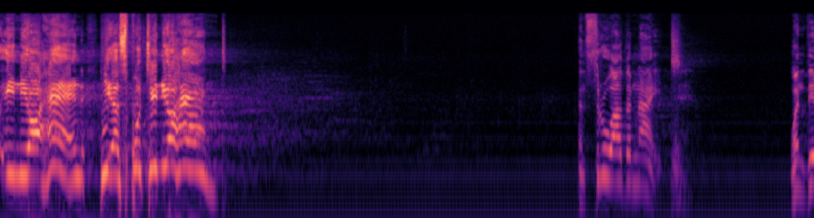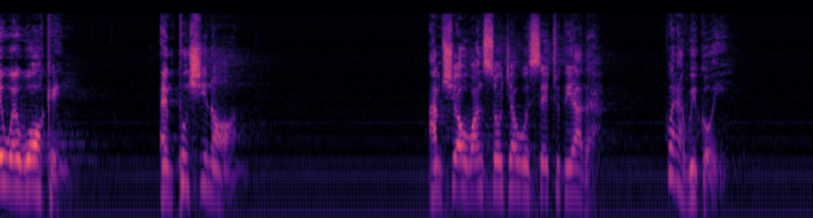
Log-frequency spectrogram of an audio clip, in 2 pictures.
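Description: A man preaches loudly and with passion into a microphone, heard through loudspeakers in a large echoing hall, in short bursts with pauses.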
